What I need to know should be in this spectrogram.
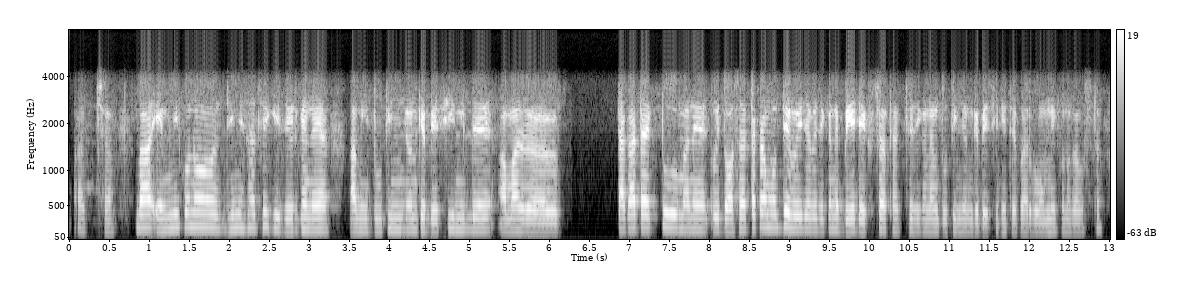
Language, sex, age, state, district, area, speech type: Bengali, male, 30-45, West Bengal, Purulia, urban, conversation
